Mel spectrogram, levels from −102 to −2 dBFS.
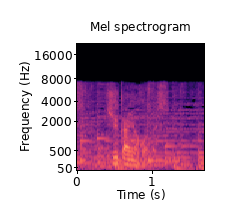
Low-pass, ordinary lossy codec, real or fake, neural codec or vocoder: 7.2 kHz; AAC, 32 kbps; real; none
